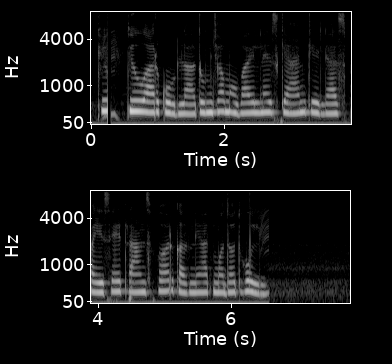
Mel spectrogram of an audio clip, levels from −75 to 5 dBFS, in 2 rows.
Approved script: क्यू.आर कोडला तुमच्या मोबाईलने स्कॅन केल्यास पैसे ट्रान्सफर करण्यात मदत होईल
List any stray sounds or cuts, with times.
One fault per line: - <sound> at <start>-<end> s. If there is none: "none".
none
